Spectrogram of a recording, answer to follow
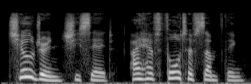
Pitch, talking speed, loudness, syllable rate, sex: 230 Hz, 190 wpm, -18 LUFS, 5.1 syllables/s, female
